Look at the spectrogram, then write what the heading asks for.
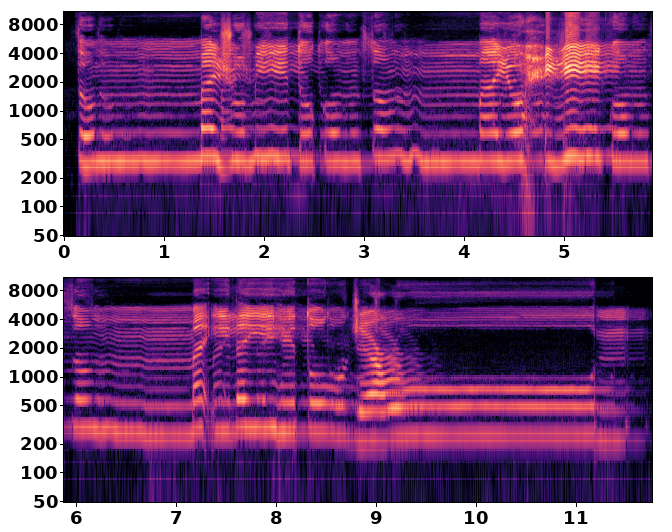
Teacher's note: ثم میں میم مشدد ہے، یہاں پر غنہ کر کے پڑھیں گے۔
